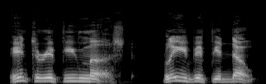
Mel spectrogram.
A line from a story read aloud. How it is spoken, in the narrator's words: From inside, a voice called out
